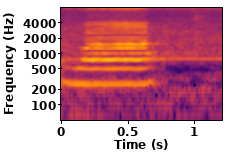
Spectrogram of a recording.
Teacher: वाव को एक अलिफ यानी 3 हरकत के बराबर खींच के पढ़ेंगे। वाव को होठों की गुलाई के साथ अदा करके पढ़ेंगे। वाव के बाद ज़बर है, ज़बर को मुँह खोल के अदा करके पढ़ेंगे।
